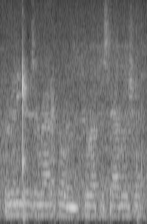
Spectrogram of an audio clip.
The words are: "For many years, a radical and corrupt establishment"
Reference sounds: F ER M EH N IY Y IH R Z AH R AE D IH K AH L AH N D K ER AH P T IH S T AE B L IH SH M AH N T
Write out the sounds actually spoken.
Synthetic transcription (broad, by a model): F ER M EH N IY Y IH R Z AH R AE D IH K L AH N K ER AH P T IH S T AE B L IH SH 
